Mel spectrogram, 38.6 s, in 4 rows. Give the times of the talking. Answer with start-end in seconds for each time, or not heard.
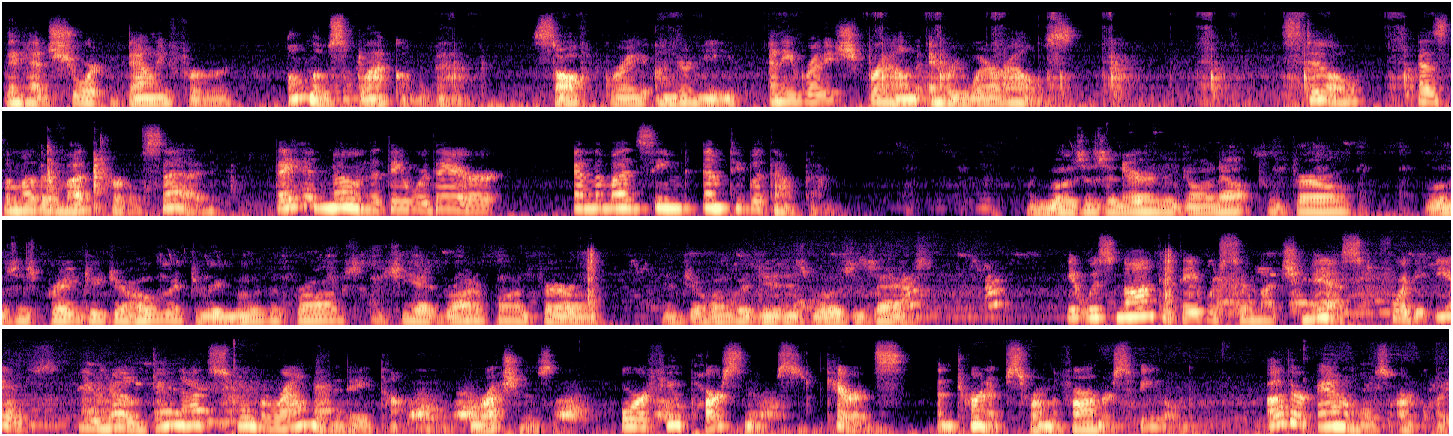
0.0-7.2, 8.5-15.2, 16.4-25.5, 26.4-38.5.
